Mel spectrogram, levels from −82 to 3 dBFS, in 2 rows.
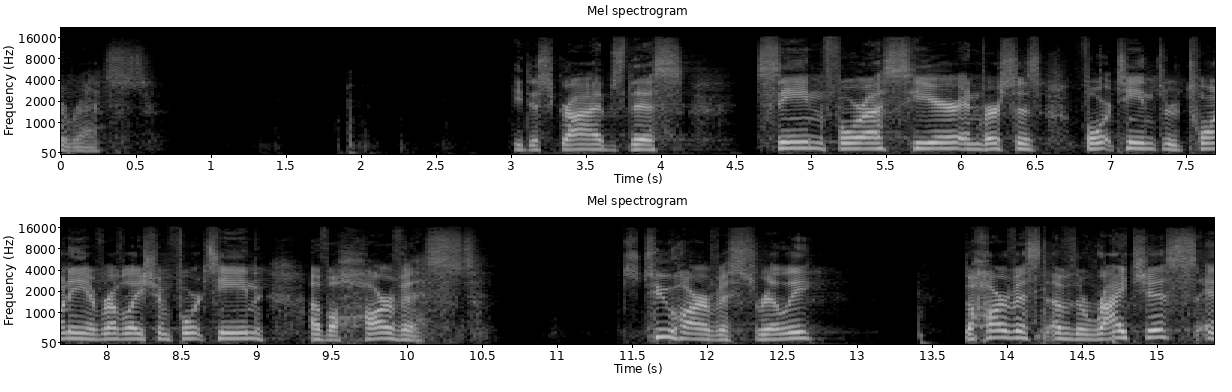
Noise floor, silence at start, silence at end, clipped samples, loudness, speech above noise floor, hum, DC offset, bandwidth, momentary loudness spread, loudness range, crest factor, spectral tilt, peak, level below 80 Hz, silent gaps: -85 dBFS; 0 s; 0 s; under 0.1%; -24 LUFS; 61 dB; none; under 0.1%; 17 kHz; 14 LU; 6 LU; 20 dB; -4.5 dB/octave; -6 dBFS; -62 dBFS; none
